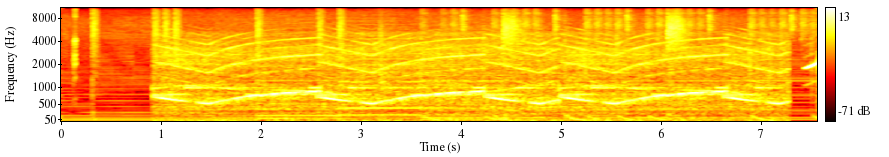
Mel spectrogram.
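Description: Cartoon police car siren wailing in about four cycles, each a quick drop in pitch followed by a slower rise. It starts about a second in and stops just before the end.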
